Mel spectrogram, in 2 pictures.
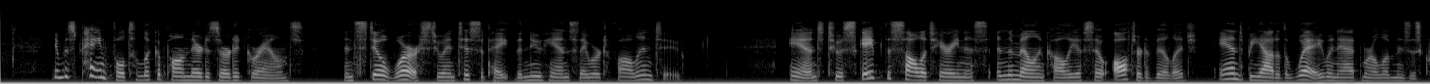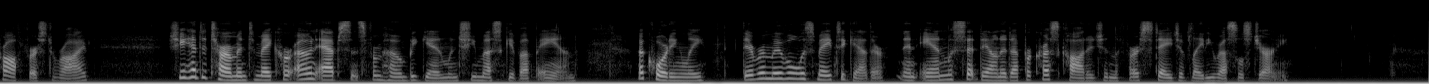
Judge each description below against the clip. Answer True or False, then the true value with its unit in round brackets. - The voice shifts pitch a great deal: False (4.2 semitones)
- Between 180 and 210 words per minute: True (185 wpm)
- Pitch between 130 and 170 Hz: False (180 Hz)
